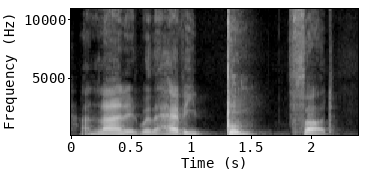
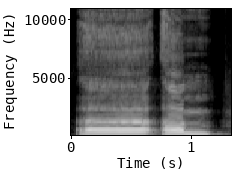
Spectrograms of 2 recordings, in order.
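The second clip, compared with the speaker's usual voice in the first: scared hesitation; 7 semitones higher, 6 dB louder than usual. Acted. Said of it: "the magician looked scared".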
